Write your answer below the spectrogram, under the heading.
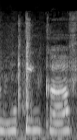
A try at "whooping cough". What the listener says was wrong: Hooping. Hooping cough. I think the W silent, babe. It's hooping cough. Not whooping, hooping.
